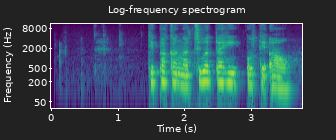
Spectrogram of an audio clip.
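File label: "te pakanga tuatahi o te ao", Maori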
